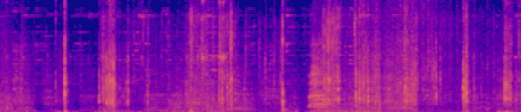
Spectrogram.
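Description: Metal climbing hardware (carabiners and gear on a harness) clinking and jangling, with several sharp metallic clicks and short scraping, rustling bursts.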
